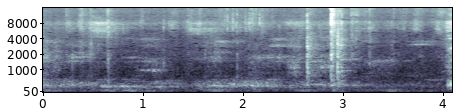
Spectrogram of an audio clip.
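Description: Near silence: room tone with faint clicks of small plastic figure parts being handled, one a little louder about three seconds in.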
